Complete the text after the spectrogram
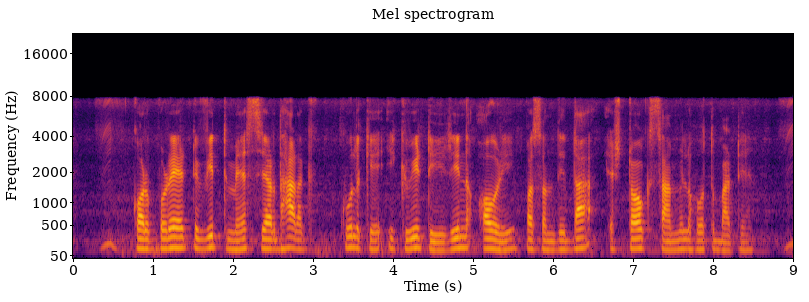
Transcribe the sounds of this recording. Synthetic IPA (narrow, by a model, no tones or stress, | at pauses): kɔːɾpoːɾeːʈʋɪt̪mẽsəɾd̪ʱaːɾəkkulkeʔɪkwiʈiɾɪnɔːɾipəsə̃nd̪ɪd̪aɪsʈɔːkʃaːmɪlɦoːt̪baːʈeː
